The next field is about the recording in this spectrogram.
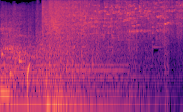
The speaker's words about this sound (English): Ooh, whoops. Ah, my rolling rye barrels, what happened? Oh, it sounded like glass shattering. It was.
